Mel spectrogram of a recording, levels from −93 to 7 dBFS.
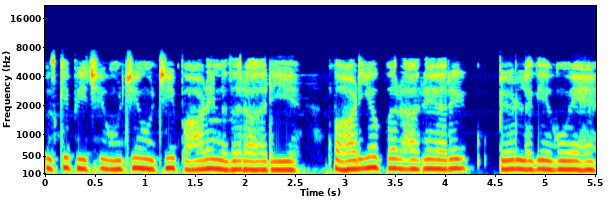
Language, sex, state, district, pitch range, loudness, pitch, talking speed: Hindi, female, Bihar, Vaishali, 195-220 Hz, -12 LUFS, 205 Hz, 165 wpm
